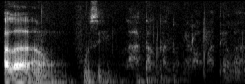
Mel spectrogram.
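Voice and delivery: slow, whispered Quran verse; reverent, unvoiced reciting; hushed recitation. Real, not acted. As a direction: let the verse fade into breath.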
